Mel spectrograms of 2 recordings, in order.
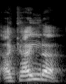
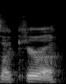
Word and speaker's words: Akira: It's like it's funny because I was gonna say Al Qaeda. No, it's Akira.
